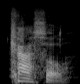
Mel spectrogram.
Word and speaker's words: castle: on now to the letter t butcher butcher castle castle listen listen often often although sometimes this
